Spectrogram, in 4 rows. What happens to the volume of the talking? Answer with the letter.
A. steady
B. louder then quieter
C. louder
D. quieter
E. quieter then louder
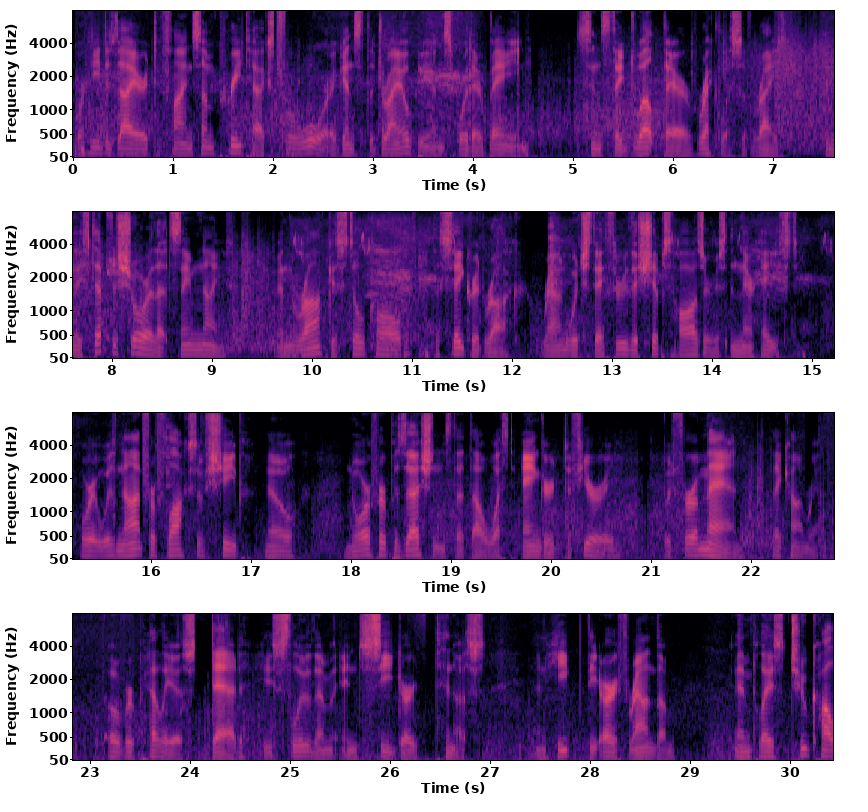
A.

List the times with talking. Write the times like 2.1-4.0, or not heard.
0.0-30.3.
